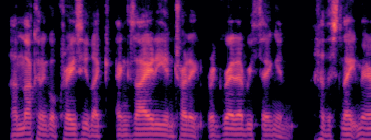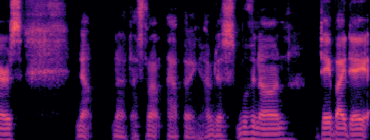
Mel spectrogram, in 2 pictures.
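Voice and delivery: usual speaking voice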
